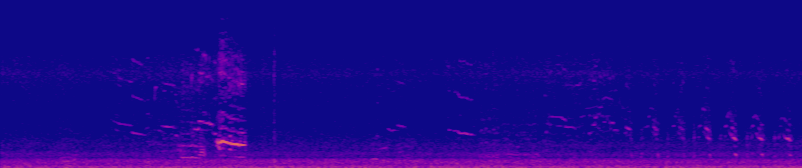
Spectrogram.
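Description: Birds calling over a steady background rush: one loud call about two seconds in, scattered short high notes, and a quick run of high chirps near the end.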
